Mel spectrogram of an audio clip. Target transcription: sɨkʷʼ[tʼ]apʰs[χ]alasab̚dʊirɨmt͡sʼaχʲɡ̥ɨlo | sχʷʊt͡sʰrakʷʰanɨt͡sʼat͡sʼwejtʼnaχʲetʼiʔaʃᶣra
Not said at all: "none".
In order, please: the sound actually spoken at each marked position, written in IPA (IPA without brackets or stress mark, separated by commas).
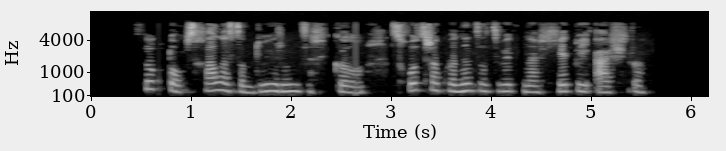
tʼ, χ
